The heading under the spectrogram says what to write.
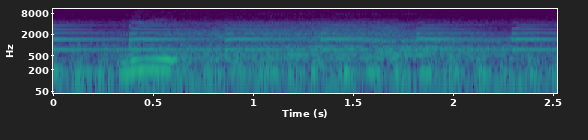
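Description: A steam train rolls past with a steady mechanical rumble and droning tonal hum, a brief rising whine breaking in early on, the noise holding fairly even throughout.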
